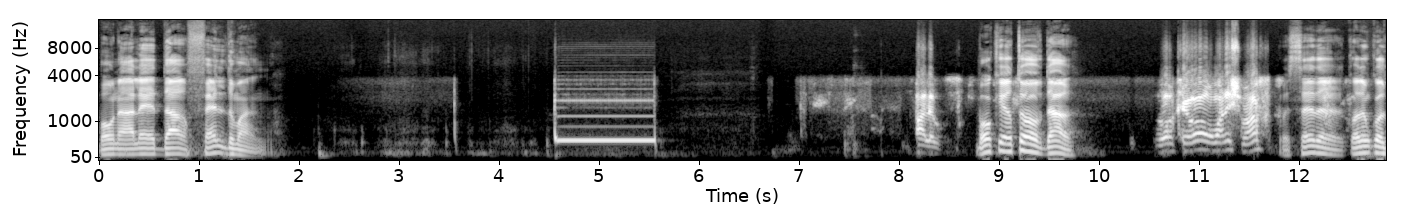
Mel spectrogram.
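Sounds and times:
speech: 0:00.0 - 0:01.8, 0:08.2 - 0:09.8, 0:10.6 - 0:12.8
outgoing telephone call ringing tone: 0:04.6 - 0:05.6.

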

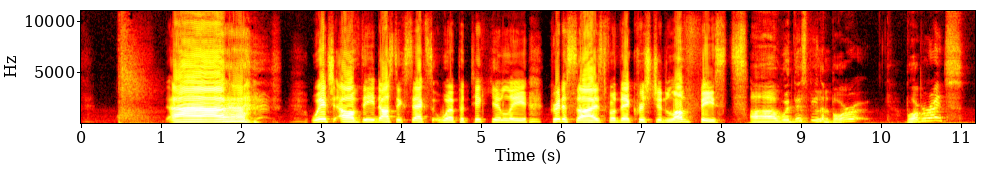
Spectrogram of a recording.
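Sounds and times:
whip crack as a man is whipped: 0:00.4 - 0:01.0
speech: 0:01.0 - 0:02.3, 0:02.9 - 0:11.1
man groaning or crying out: 0:01.1 - 0:02.3.

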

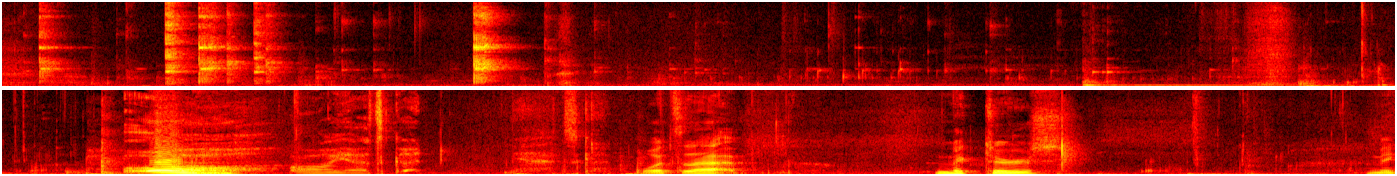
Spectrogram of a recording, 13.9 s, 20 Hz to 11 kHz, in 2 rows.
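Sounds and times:
glasses clinking together in a toast: 0:00.1 - 0:07.6
low steady hum: 0:01.6 - 0:09.2
speech: 0:07.7 - 0:08.2, 0:10.2 - 0:10.8, 0:11.6 - 0:12.4, 0:13.8 - 0:13.9.

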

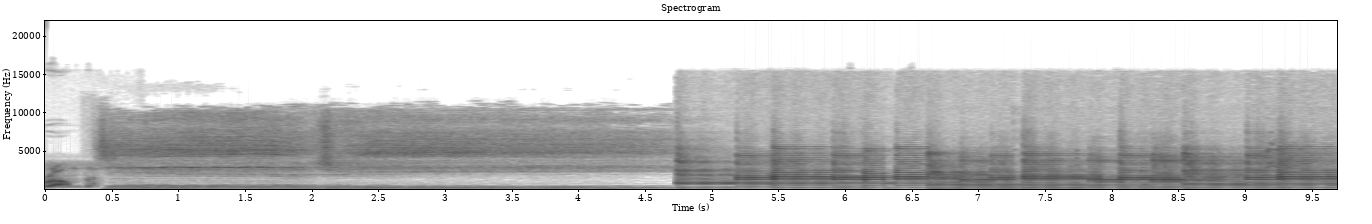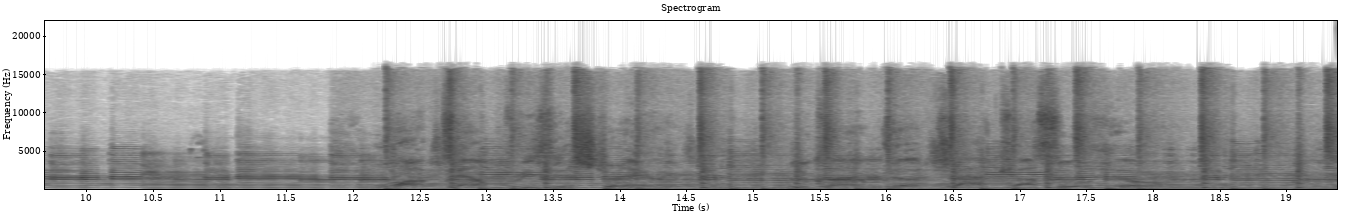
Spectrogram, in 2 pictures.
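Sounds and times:
speech: 0:00.4 - 0:01.4
rock track with distorted electric guitar and keyboards: 0:04.7 - 0:19.3.

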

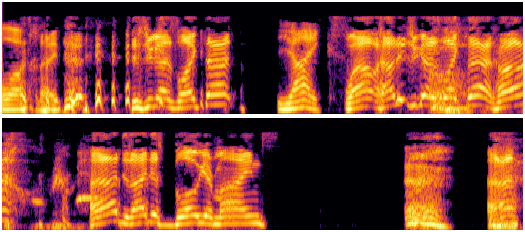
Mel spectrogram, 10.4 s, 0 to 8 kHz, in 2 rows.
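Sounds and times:
laughter: 0:00.0 - 0:02.4, 0:03.6 - 0:06.9
speech: 0:00.0 - 0:05.4, 0:06.1 - 0:08.0
throat clearing: 0:04.3 - 0:06.2, 0:09.2 - 0:10.4.

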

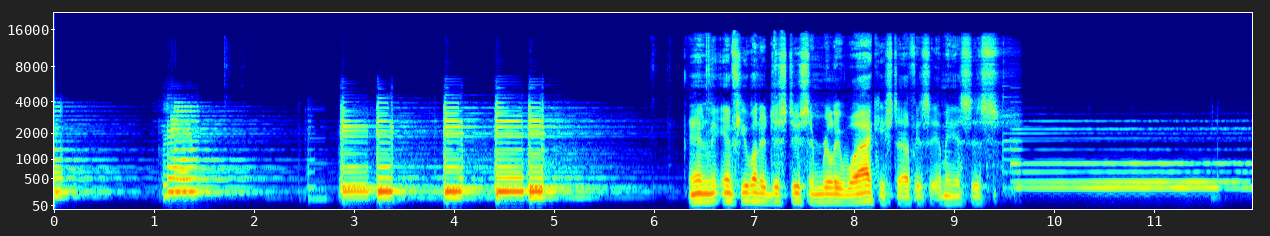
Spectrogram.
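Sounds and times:
electric guitar chords through chorus and reverb pedal effects: 0:00.0 - 0:06.0, 0:09.5 - 0:11.9
speech: 0:06.4 - 0:09.7.

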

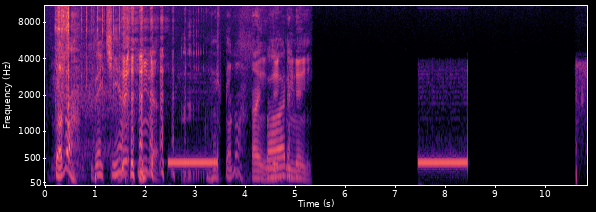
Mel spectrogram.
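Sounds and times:
laughter: 0:00.0 - 0:03.8
speech: 0:00.2 - 0:05.4
telephone ringback tone: 0:02.5 - 0:03.3, 0:07.5 - 0:08.5.

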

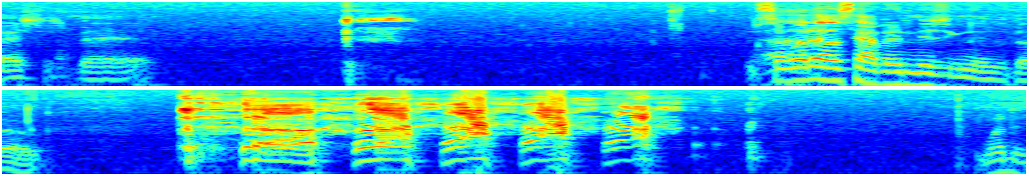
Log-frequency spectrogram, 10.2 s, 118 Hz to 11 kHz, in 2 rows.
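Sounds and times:
speech: 0:00.0 - 0:00.9, 0:01.7 - 0:02.0, 0:03.7 - 0:05.4, 0:06.0 - 0:09.0, 0:10.0 - 0:10.2
raspy throaty cough mixed with a laugh: 0:01.7 - 0:02.1, 0:06.0 - 0:09.0.

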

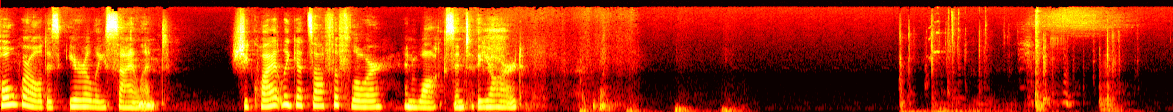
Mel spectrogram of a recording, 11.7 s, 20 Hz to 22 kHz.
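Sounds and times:
speech: 0:00.0 - 0:06.2
screen door closing with dull thuds at night: 0:09.0 - 0:11.4.

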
